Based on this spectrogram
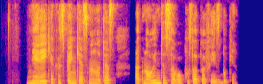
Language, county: Lithuanian, Telšiai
